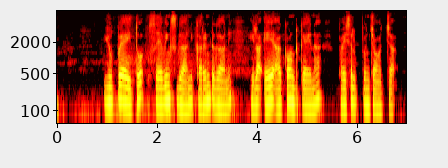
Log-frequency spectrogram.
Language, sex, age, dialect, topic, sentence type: Telugu, male, 25-30, Telangana, banking, question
